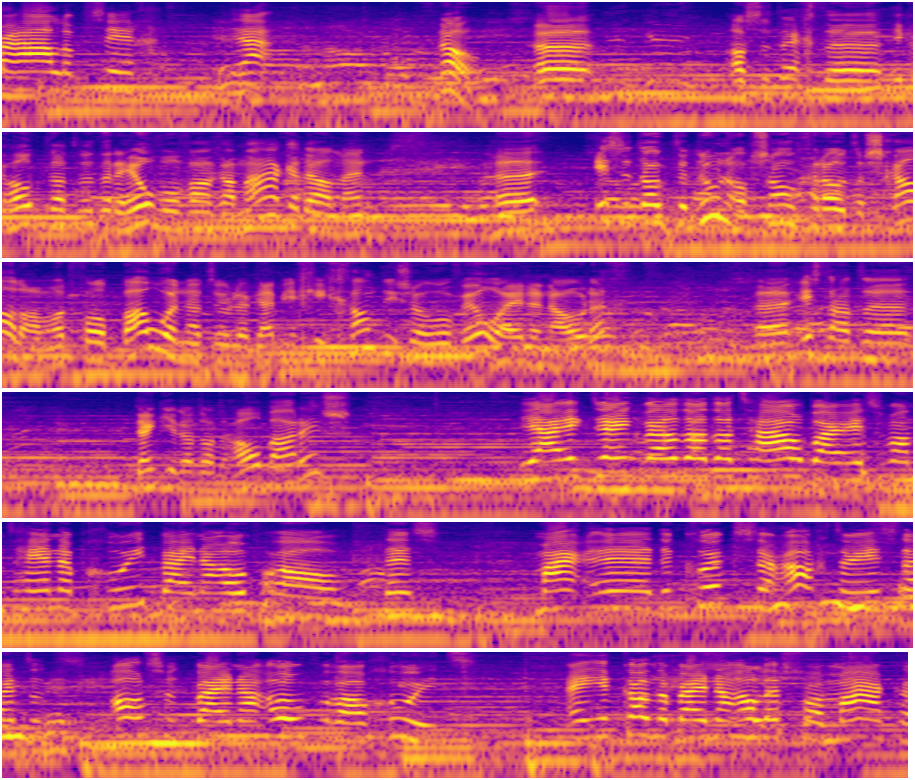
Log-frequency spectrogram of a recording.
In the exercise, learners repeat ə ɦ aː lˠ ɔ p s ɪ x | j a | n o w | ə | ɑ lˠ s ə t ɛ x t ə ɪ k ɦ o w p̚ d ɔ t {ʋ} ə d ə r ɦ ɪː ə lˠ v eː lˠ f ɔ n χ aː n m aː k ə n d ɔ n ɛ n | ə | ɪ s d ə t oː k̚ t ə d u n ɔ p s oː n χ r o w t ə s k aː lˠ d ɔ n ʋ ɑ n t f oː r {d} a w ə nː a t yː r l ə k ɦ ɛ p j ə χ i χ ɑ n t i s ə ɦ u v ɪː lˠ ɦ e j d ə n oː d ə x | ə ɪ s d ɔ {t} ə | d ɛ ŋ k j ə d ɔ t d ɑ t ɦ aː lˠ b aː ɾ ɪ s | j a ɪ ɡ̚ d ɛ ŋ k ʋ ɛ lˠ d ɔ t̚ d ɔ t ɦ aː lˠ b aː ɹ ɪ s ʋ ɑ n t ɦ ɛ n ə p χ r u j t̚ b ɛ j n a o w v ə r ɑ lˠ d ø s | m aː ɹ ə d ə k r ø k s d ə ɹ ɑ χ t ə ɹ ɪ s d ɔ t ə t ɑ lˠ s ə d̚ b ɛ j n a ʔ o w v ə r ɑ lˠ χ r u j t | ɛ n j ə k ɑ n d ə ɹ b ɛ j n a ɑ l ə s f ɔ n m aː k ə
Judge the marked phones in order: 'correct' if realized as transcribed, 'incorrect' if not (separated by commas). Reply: correct, incorrect, correct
